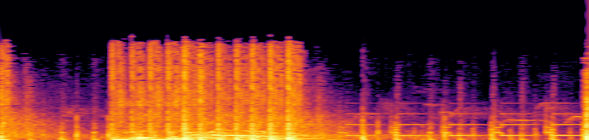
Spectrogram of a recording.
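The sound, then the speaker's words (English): Rapid machine-gun fire in a video game, a loud, dense burst of shots lasting about a second, with scattered clicks and electronic game effects before and after. “Ooh, I'm getting shot at by a machine gun.”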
